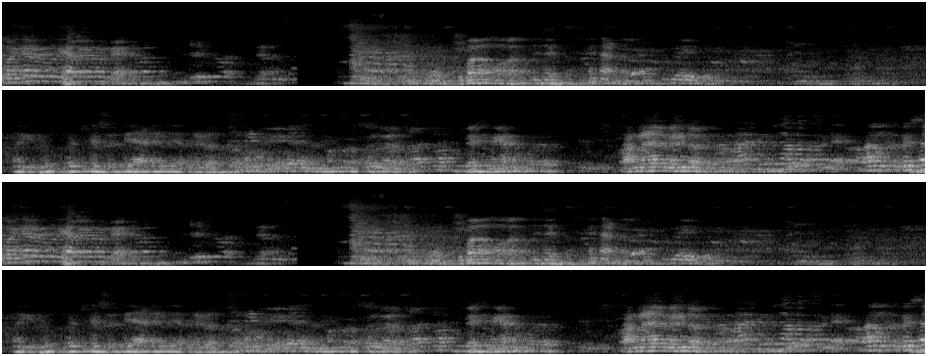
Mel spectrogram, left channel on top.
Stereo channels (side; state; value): both; identical; correlation 1.00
